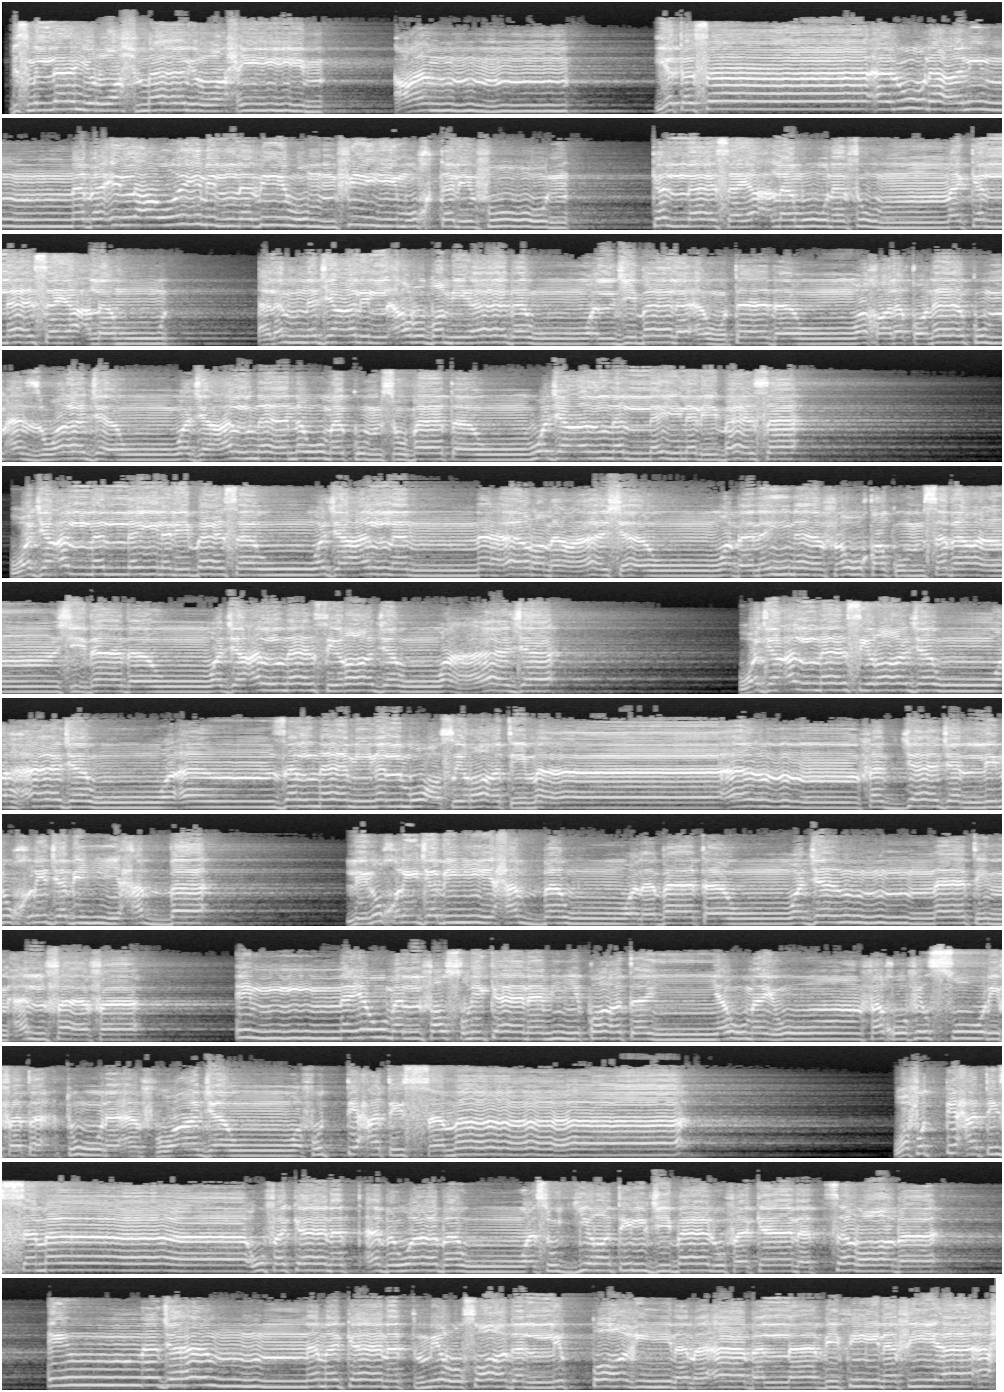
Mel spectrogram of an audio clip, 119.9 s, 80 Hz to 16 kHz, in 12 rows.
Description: Surah Sequence تتابع السورة Download Surah حمّل السورة Reciting Murattalah Audio for 78. Surah An-Naba' سورة النبأ N.B *Surah Includes Al-Basmalah Reciters Sequents تتابع التلاوات Reciters Repeats تكرار التلاوات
